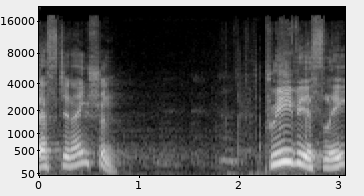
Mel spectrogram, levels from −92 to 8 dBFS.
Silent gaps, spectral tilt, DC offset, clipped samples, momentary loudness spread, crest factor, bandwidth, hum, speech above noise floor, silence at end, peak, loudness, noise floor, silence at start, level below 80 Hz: none; -5.5 dB/octave; under 0.1%; under 0.1%; 13 LU; 14 dB; 18 kHz; none; 41 dB; 0 s; 0 dBFS; -12 LUFS; -53 dBFS; 0 s; -56 dBFS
